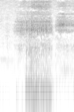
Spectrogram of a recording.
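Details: Sleeping pet dog snoring loudly indoors: one deep, rumbling low snore lasting about half a second, rising out of quiet breathing, with faint room hiss behind.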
